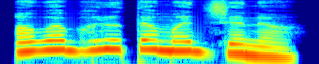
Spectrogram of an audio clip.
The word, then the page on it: ಅವಭೃತಮಜ್ಜನ: Kannada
